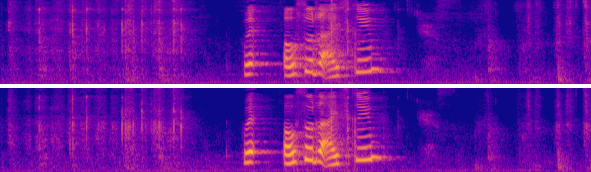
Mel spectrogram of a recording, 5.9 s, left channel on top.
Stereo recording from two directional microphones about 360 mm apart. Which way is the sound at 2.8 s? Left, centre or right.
Right.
